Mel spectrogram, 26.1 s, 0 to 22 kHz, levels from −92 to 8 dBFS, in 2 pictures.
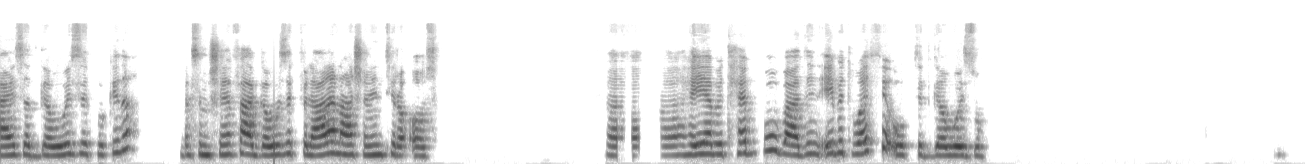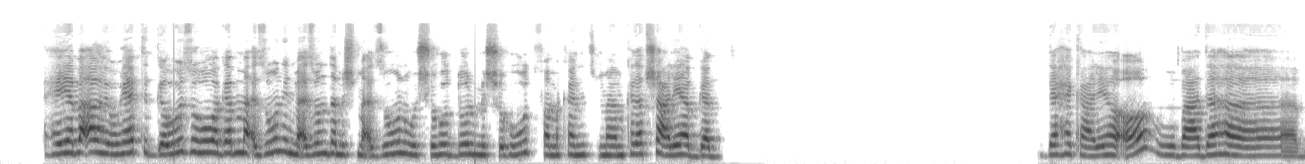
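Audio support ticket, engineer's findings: Overlapping chunks: short stutters at 2.73, 8.76, 14.78, 17.79, 20.81 and 23.82 s, on a 3 s chunk grid. Each join replays about 12 ms of speech rather than dropping any, which separates it from a gap or dropout. Chunker/stitcher start offsets overlap the previous chunk.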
